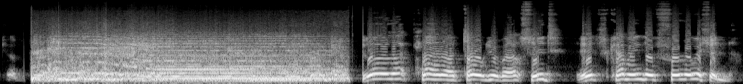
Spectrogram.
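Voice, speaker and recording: A man acts out a pompous, self-deluded ageing British actor for a radio comedy sketch. The voice sits very high and has a soft, mellow edge, forever sounding wounded and indignant. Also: rough recording. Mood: conspiratorial. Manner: aggrieved, pompous, emphatic.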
